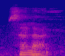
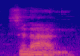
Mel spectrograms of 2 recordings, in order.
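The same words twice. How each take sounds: First: The stress is on the first syllable. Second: The stress is on the second syllable.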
